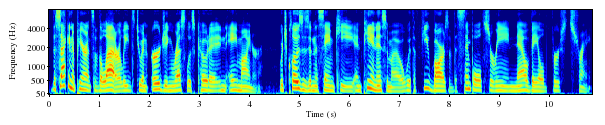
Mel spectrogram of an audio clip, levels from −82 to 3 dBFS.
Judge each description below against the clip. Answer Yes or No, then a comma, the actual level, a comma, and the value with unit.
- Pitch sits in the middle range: Yes, medium, 165 Hz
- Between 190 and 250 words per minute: Yes, average, 195 wpm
